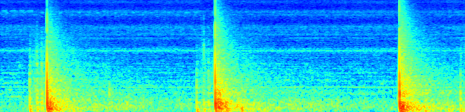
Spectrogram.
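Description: Aerial firework shells bursting overhead: three loud booms about two seconds apart, each trailing off in a long echo.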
